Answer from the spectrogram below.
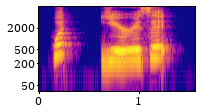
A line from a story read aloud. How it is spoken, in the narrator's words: He asked, once he could keep his voice steady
